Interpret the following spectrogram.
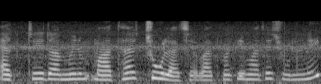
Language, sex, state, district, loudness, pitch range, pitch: Bengali, female, West Bengal, Jalpaiguri, -19 LUFS, 220-260 Hz, 235 Hz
